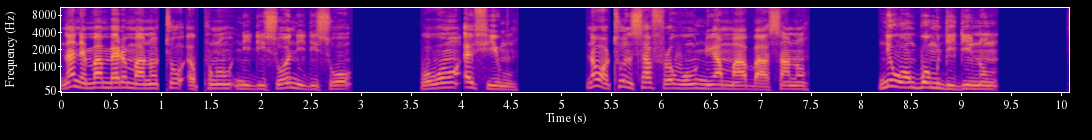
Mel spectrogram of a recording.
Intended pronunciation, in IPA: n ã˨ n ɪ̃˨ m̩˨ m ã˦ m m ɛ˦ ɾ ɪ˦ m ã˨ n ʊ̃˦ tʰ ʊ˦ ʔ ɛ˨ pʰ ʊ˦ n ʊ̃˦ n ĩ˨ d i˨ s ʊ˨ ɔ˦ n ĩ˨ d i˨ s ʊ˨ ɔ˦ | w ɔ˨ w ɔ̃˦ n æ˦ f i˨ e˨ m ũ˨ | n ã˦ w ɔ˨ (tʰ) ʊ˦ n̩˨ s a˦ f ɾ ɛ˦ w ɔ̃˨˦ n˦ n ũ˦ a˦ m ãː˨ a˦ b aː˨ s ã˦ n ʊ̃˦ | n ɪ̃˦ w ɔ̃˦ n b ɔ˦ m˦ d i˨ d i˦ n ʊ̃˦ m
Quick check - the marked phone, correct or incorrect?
correct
